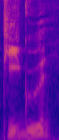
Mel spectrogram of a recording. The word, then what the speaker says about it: Piguet: Piguet? – Piguet.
